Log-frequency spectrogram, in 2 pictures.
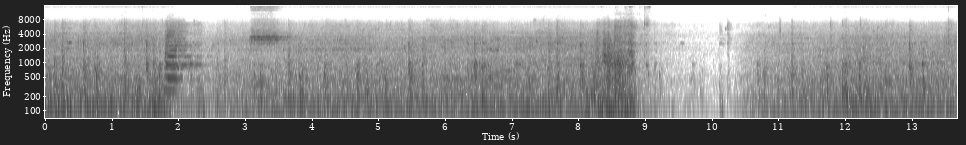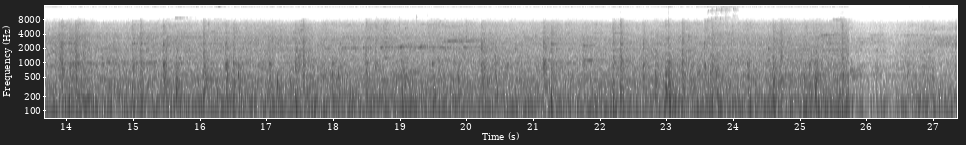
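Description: Indian Railways passenger coaches rolling past at steady speed, their wheels clattering over the rail joints. The sound drops away abruptly about nine seconds in and returns a second or two later.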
